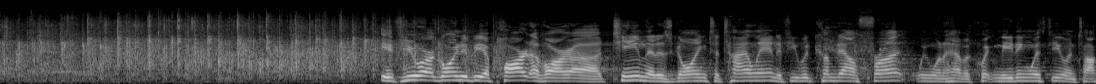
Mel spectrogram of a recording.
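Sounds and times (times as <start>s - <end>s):
crowd clapping: 0.0s - 5.8s
speech: 3.8s - 10.9s.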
